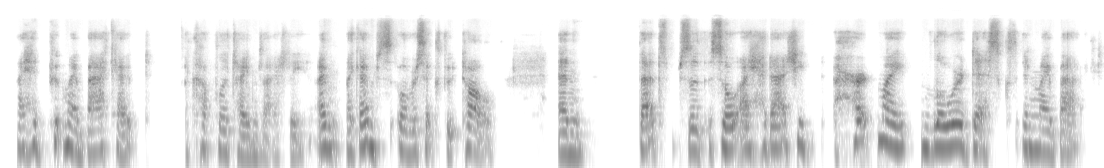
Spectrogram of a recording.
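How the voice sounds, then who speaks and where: Speaking in a Scottish accent at a moderate pace, a woman has a somewhat breathy voice of medium pitch with fairly even intonation. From Scotland. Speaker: intuitive coach and energy healer. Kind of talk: interview.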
